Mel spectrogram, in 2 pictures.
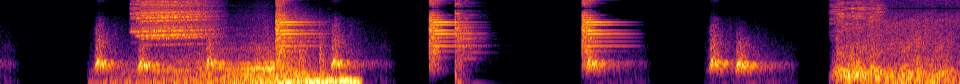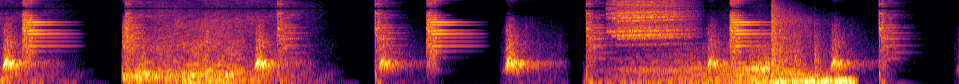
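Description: Swords strike in a video game fight.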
